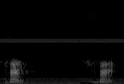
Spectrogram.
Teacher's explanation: Kha, the kha has tafkhim. The second highest level, I think. Second highest level.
